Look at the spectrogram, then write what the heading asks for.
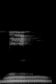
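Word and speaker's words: ميم: you can't say much the name is meme the pronunciation is like an m so you have the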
